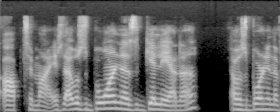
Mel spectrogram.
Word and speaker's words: Gellyahnah: I was born as giliana I was born in the former Soviet Union well most Americans can't pronounce my name is giliana they say back as Galiana so that's what I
